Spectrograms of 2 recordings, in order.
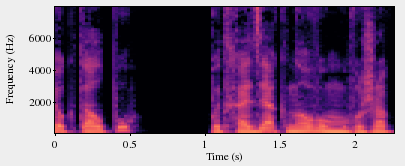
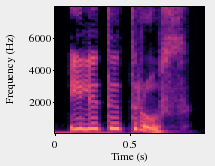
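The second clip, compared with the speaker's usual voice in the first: taunting; 11 semitones higher than usual. Acted. Taunting the Buffalo into fighting.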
